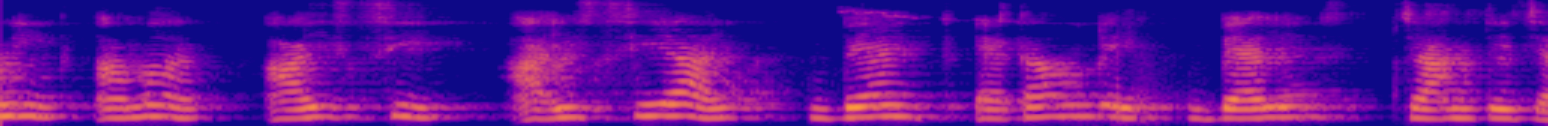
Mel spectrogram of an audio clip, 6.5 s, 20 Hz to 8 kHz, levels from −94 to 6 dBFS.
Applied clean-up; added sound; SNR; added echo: neural mask model DeepFilterNet 3.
